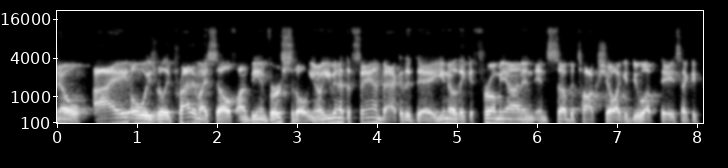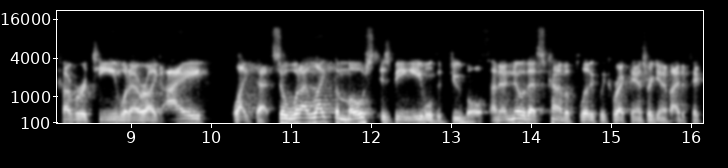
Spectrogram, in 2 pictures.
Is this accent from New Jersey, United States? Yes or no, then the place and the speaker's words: yes; New Jersey, United States; I grew up in Jersey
